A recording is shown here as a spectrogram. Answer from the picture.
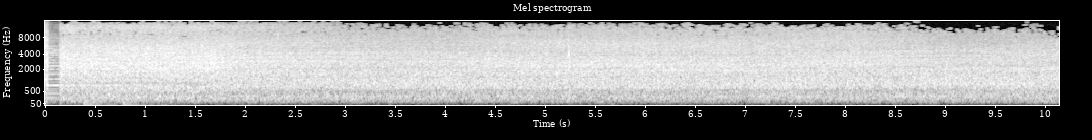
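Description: Creek water rushing over rocks and small rapids: a steady, even rush of white water.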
